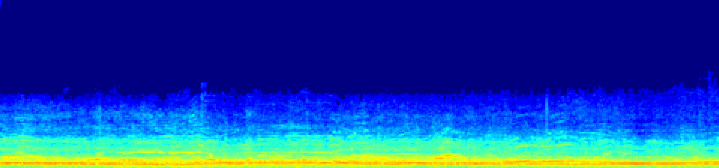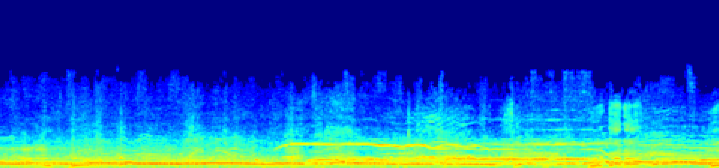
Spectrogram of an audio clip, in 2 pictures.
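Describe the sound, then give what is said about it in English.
Proud Houston Astros fans cheering, whooping and shouting as officers lead them through the streets: continuous loud crowd noise with many overlapping voices and calls throughout. “And so these officers are leading a group of very proud Astros fans as they come through the streets. Let you listen to them.”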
